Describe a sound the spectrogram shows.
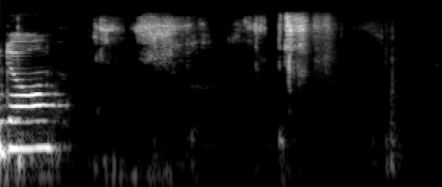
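Playing cards slide and rustle across a cloth.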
